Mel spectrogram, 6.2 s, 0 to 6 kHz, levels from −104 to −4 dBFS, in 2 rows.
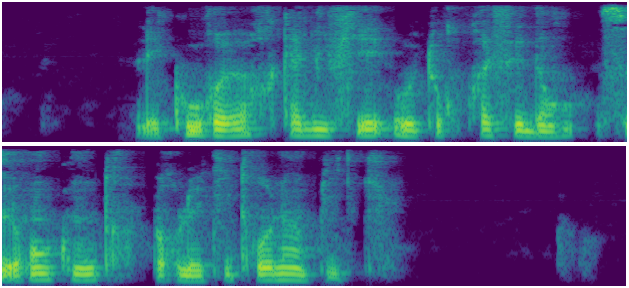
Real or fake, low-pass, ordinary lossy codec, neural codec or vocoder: real; 5.4 kHz; AAC, 48 kbps; none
